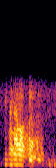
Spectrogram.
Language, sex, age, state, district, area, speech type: Hindi, female, 30-45, Uttar Pradesh, Ghazipur, rural, conversation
